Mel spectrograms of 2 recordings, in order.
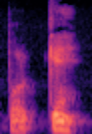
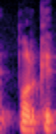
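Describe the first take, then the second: First: "por qué" split, with the weight on "qué"; stress on QUÉ. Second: "por qué" run together as "porque", no weight on "qué"; unstressed answer form. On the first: Teacher shows students the question form, stressed "qué". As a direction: say "por qué" as two words, landing firmly on "qué". Cuando es pregunta, sí. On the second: Teacher shows students the answer form, unstressed "porque". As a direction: say "por qué" quickly as one word, "porque". Cuando es respuesta, entonces no lleva. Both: Shown as a demonstration.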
